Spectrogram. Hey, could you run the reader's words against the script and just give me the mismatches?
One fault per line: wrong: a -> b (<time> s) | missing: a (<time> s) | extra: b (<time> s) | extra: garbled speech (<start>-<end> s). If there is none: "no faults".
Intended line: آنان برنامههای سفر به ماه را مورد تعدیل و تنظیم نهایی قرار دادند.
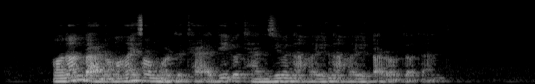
missing: سفر به ماه (1.4 s)
extra: نهایی (3.2 s)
